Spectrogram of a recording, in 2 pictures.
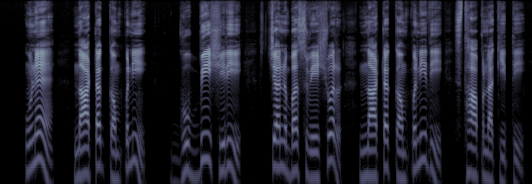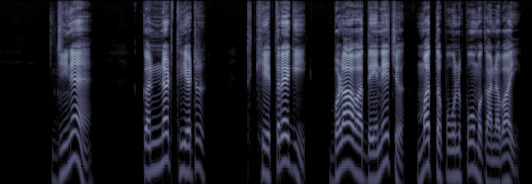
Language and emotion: Dogri, neutral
